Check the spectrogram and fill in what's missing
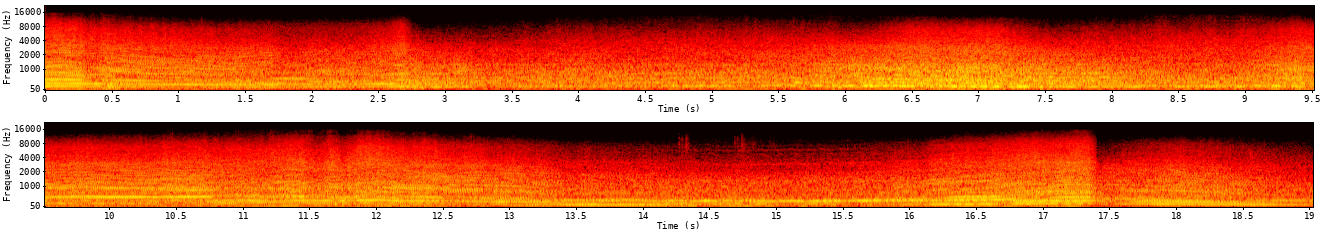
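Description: Stock race cars roar side by side around the Chicago street course, engines revving and whining loudly through gear changes in a continuous dense pack, with no voices over the noise.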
